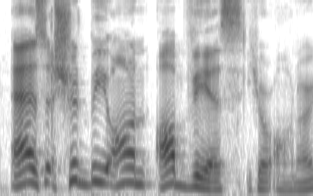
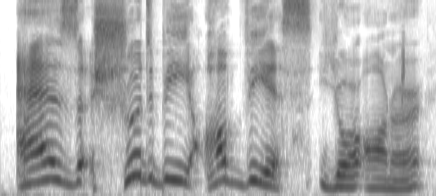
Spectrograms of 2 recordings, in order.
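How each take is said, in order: First: It is said with only mild sarcasm. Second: It is said with heavy, dripping sarcasm.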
